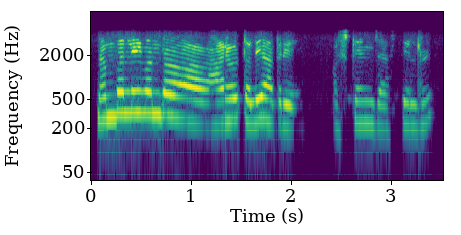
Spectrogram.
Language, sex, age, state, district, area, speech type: Kannada, female, 18-30, Karnataka, Gulbarga, urban, conversation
